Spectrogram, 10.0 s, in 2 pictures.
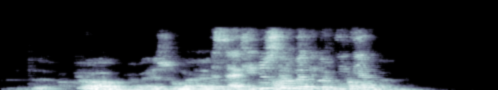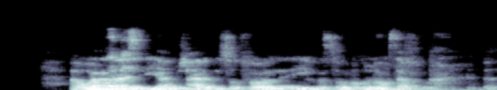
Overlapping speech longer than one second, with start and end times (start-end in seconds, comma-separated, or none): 2.1-3.7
